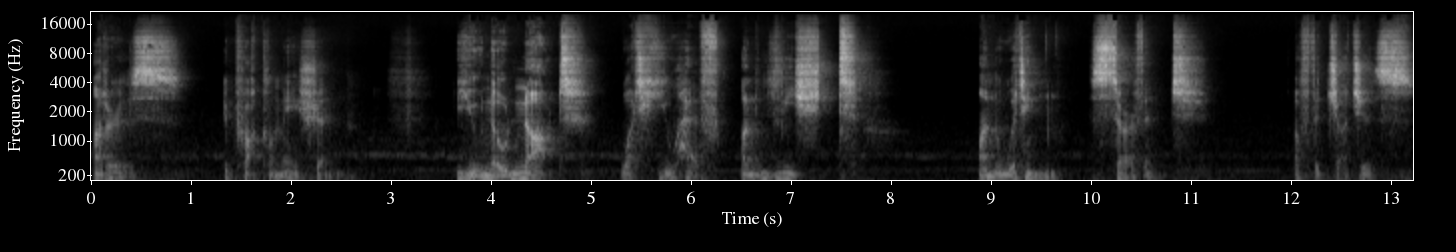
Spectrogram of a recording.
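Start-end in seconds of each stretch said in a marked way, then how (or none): 3.6-13.2 breathy, whispered, rumbling divine voice. Narrator voicing the god Anubis proclaiming to the players, voice like rumbling thunder. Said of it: "its voice like thunder rumbling through the through your skull".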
